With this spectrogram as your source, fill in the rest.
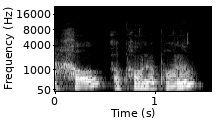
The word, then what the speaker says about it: ho'oponopono: what what is it called in hawaii yeah ho oponopono oh i have to spell it for you yeah it's h o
